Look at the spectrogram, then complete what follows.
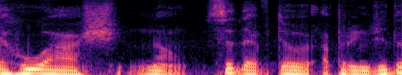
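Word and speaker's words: רוח: Mas qual é a pronúncia correta? A pronúncia correta é Ruach, e não Ruach. Olha a diferença.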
